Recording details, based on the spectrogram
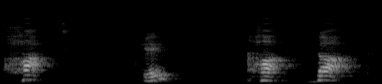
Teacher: o som O aberto, né? Parecendo o nosso O do português com acento agudo. Meio O, um pouquinho pro A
